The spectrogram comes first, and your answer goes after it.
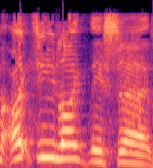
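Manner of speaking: ordinary talk, nothing marked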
